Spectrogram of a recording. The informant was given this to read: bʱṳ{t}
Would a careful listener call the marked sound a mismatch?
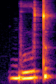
no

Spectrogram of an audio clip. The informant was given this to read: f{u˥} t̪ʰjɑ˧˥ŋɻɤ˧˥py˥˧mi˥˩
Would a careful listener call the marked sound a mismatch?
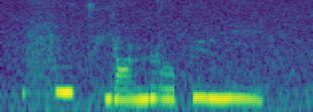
no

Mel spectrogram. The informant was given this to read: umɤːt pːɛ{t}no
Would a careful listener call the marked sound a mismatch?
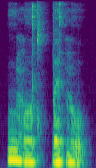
no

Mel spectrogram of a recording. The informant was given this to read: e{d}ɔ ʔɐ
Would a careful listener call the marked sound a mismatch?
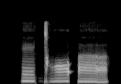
yes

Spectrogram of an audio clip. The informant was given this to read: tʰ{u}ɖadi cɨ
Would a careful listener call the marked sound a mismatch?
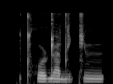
yes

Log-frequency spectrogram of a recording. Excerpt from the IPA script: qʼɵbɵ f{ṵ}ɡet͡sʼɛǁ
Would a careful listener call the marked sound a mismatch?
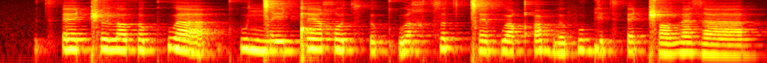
yes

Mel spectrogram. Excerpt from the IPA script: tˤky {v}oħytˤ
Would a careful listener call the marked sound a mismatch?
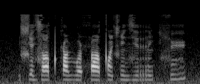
no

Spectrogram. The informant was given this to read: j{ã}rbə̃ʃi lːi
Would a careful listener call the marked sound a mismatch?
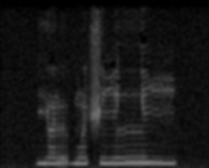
yes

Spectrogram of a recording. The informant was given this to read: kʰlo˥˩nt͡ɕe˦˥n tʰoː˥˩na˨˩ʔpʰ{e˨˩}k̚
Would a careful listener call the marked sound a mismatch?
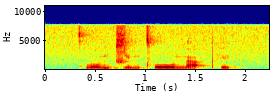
no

